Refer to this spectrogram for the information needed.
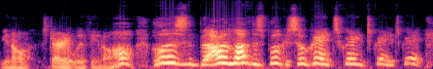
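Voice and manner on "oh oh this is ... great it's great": very high, gushing, excited voice. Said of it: "I know you're excited".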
